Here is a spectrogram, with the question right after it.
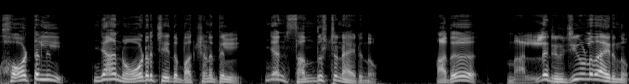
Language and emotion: Malayalam, happy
